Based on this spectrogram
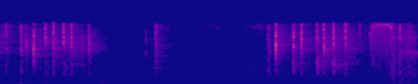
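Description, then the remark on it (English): Bursts of rapid keyboard typing while changes are made in a database application, with crisp key clicks in quick clusters separated by short pauses, plus a single isolated press of the tab key in the middle. No one speaks. “And we hit our tab button on our keyboard one last time”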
